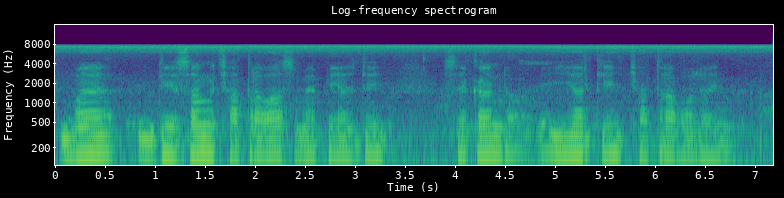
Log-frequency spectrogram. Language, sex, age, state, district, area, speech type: Hindi, male, 60+, Uttar Pradesh, Mau, rural, read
